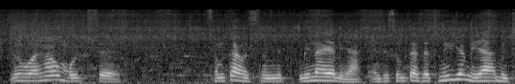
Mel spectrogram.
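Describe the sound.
Fish frying in a coal pot over red-hot charcoal makes a steady hiss and sizzle beneath a person talking almost throughout.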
